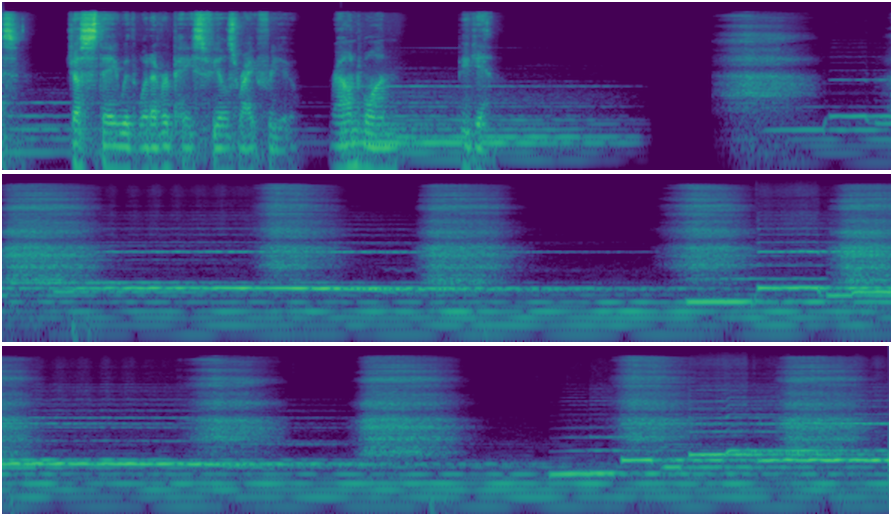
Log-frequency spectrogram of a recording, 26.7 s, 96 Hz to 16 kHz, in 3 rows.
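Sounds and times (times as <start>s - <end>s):
sustained ambient musical tones: 0.0s - 6.5s, 8.0s - 26.6s
speech: 0.7s - 5.0s
recorded rhythmic breathing for a Tummo breathing exercise: 7.2s - 26.6s.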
